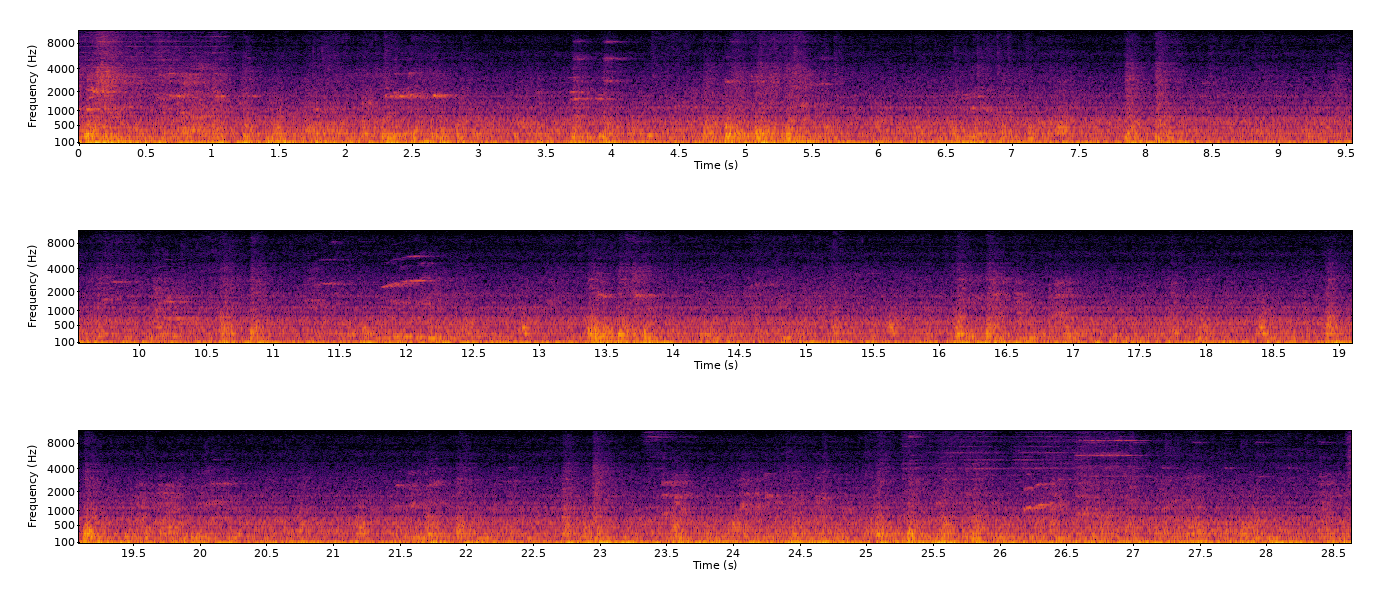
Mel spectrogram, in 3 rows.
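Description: Running sound inside a JR West 123 series electric railcar: a steady low rumble of wheels on rail with a constant hum, broken by occasional knocks. Thin, high wheel squeals come in briefly near the end.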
